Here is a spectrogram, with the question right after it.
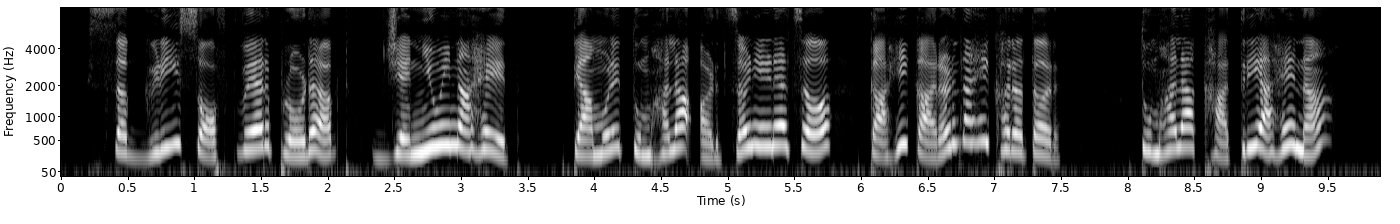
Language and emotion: Marathi, surprised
